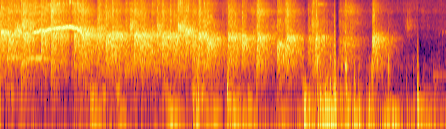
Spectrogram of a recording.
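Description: A crowd claps in a loud, dense burst of applause with a brief high whistle near the start, then the clapping thins out into scattered individual claps toward the end.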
